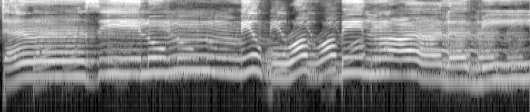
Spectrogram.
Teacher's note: তানজিলুম তানবিনের পরে মিম আছে, ঈদগামে বাগন্না।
